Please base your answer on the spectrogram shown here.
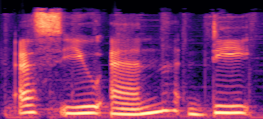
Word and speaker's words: sundae: So, as you can see, the word is pronounced exactly like the day Sunday, but it has a different spelling in the end. Sundae, sundae.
